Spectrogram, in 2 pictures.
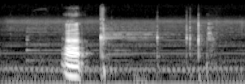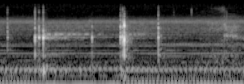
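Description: Steady electrical hum from a Mexican Fender Stratocaster through a guitar amplifier, a terrible hum that the player blames on the guitar's different pickups and cannot turn off. A few faint clicks sound over it.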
